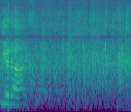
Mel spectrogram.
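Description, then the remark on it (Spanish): A brief voice at the start gives way to steady applause from a church audience for a man, a dense wash of clapping that stays fairly quiet and even. “Dele un aplauso a ese varón.”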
